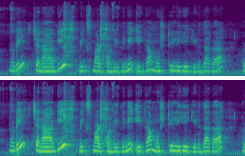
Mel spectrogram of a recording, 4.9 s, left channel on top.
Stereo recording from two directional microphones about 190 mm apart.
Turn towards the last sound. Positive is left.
turn(degrees=-35)  # may be behind; listen again after turning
